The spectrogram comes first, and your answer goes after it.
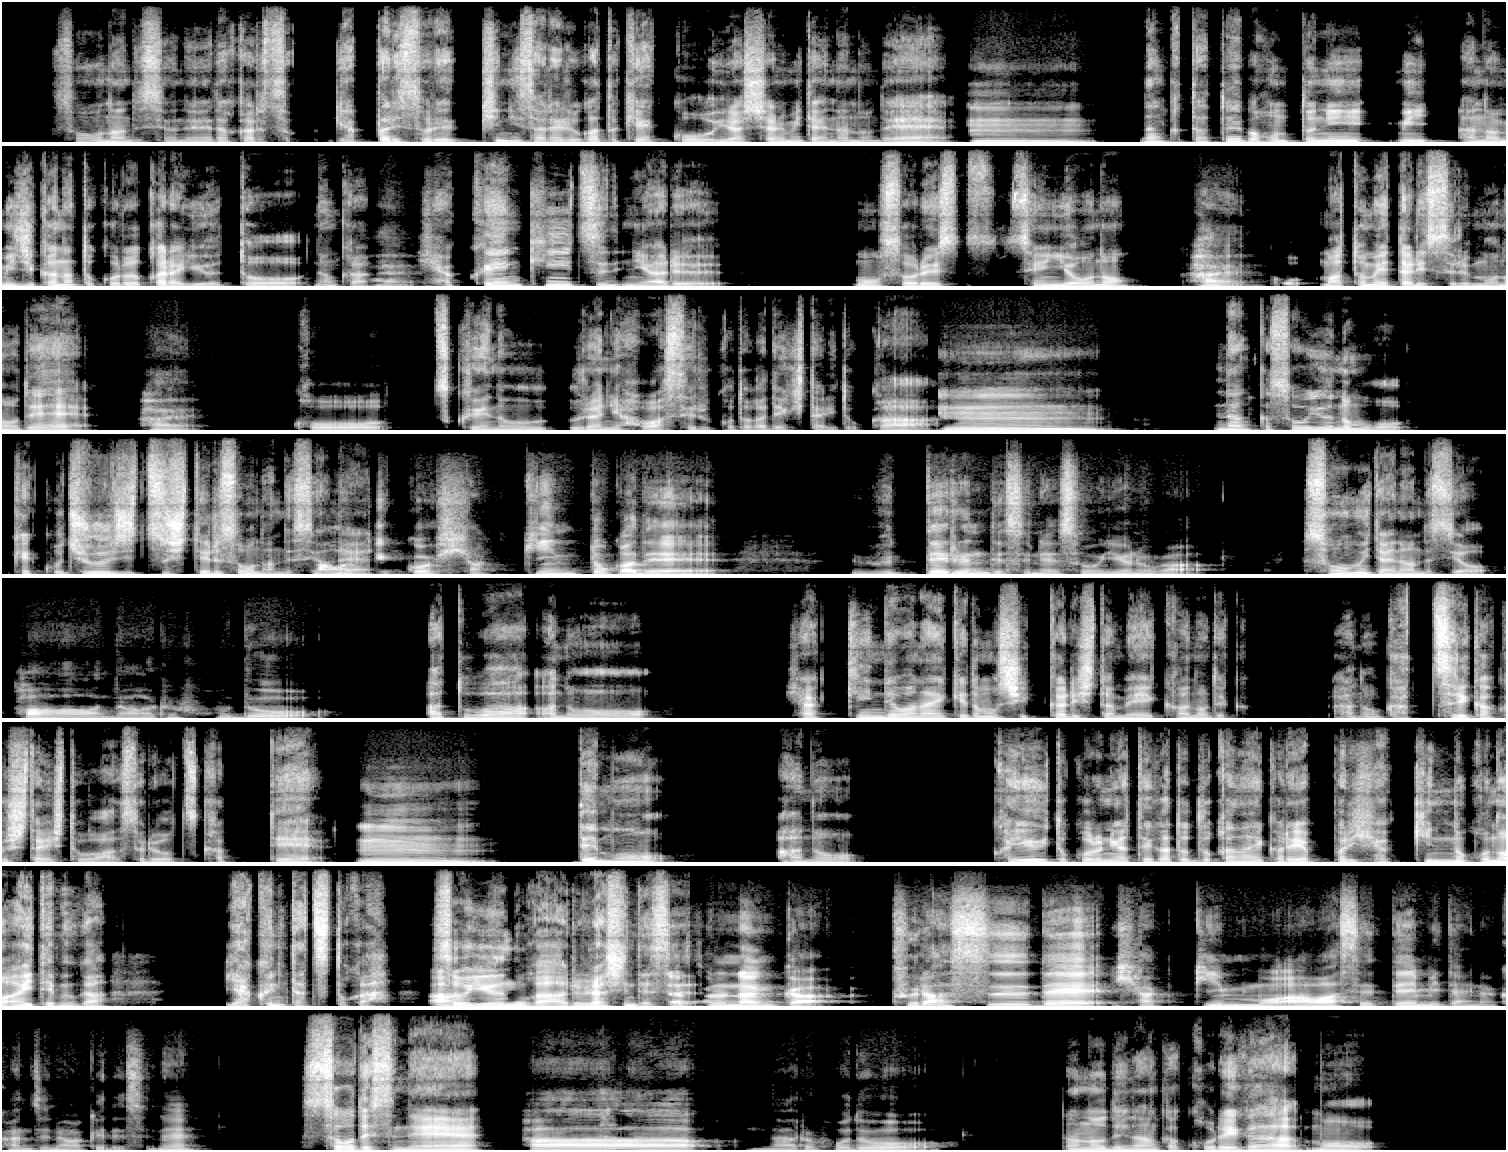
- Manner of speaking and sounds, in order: other noise
- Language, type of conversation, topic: Japanese, advice, 価値観の変化で今の生活が自分に合わないと感じるのはなぜですか？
